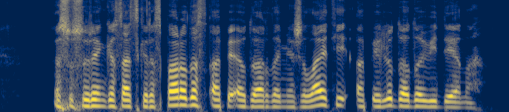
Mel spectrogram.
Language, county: Lithuanian, Kaunas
